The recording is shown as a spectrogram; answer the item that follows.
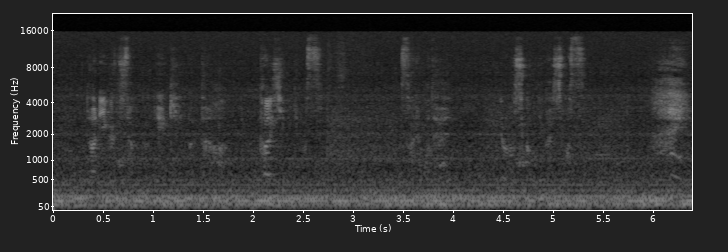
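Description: Faint, quiet speech from the anime's dialogue, mostly only its hissing consonants coming through, over a steady low hum.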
